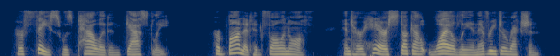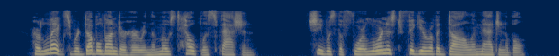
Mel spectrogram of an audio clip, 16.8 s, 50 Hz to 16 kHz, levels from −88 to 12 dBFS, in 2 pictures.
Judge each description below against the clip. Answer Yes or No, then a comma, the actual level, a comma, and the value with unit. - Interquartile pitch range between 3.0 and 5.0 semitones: Yes, average, 4.0 semitones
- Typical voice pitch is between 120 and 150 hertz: No, medium, 180 Hz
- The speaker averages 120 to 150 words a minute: Yes, average, 145 wpm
